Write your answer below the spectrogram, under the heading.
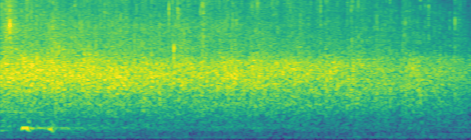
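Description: Steady applause from an audience, a dense continuous patter of many hands clapping at an even loudness, slowly easing off toward the end with a brief voice underneath near the start.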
